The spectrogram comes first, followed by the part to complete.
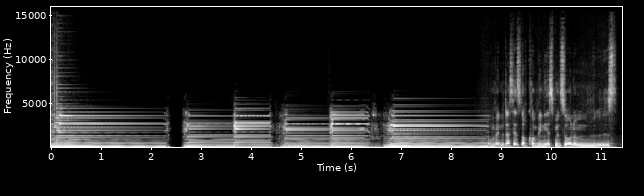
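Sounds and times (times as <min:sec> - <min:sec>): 
electric guitar through an organ-like effect playing sustained chords: 0:00.0 - 0:08.8
speech: 0:09.0 - 0:11.4.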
